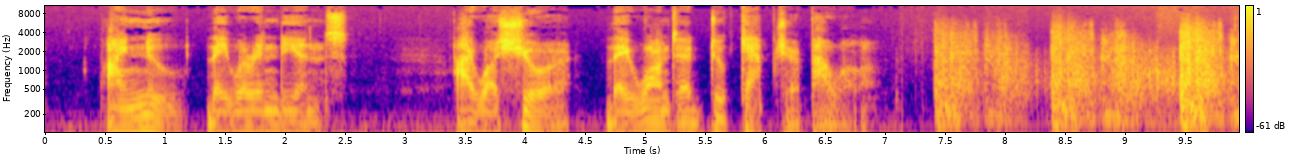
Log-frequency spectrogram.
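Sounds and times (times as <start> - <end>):
speech: 0.6 - 2.6, 3.4 - 6.9
gunshots: 7.4 - 9.9.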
